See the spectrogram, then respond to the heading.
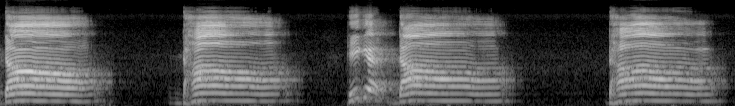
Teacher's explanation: ठीक है, और ध्यान रखिए, इनको बोलते समय एकदम झटके से जीभ ऊपर उठती है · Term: उच्छिप्त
